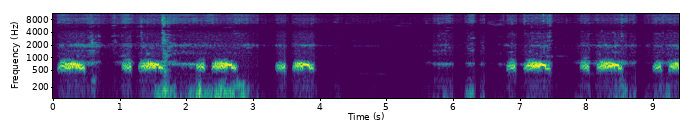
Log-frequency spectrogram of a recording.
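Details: Spotted dove of Cà Mau, a decoy bird facing a wild rival, cooing in short hollow low-pitched notes grouped in bursts, about one per second, with a silent pause midway and some low rustling.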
